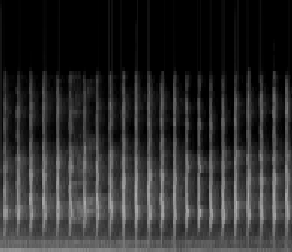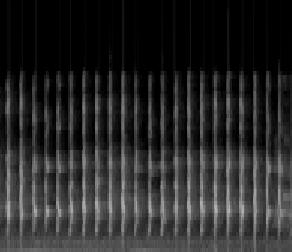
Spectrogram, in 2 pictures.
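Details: Male lovebird in a long konslet song, a regular rapid rattle of shrill high notes near four per second, steady and sustained throughout.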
